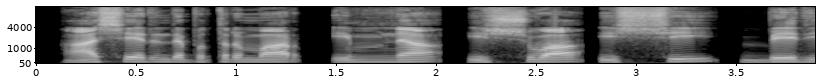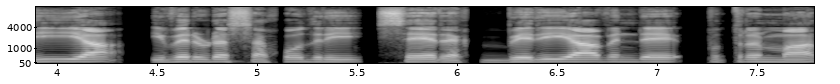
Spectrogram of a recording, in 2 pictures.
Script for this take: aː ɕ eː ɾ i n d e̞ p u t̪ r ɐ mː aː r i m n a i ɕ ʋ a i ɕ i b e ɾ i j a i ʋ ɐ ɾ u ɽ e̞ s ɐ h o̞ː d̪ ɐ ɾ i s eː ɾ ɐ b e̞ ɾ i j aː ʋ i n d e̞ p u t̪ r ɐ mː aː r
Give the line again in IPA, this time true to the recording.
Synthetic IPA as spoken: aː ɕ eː ɾ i n d e̞ p u t̪ r ɐ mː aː r i m n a i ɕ ʋ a i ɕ i b e ɾ i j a i ʋ ɐ ɾ u ɽ e̞ s ɐ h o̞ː d̪ ɐ ɾ i s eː ɾ ɐ b e̞ ɾ i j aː ʋ i n d e̞ p u t̪ r ɐ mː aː r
